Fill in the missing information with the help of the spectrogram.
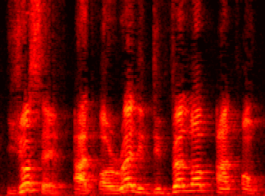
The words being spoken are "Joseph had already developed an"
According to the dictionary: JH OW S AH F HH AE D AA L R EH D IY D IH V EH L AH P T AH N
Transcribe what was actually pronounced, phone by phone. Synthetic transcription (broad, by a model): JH OW S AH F HH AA D AA L R EH D IY D IH V EH L AH P T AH N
